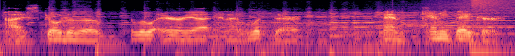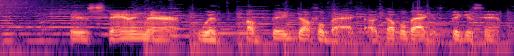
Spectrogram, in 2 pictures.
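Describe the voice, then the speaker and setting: A lower-pitched man spinning loose, meandering stories on a casual podcast, chuckling at his own punchlines as he goes. Music plays clearly behind his voice. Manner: rambling storyteller, laughs at own jokes. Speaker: podcast co-host. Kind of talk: casual chat.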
